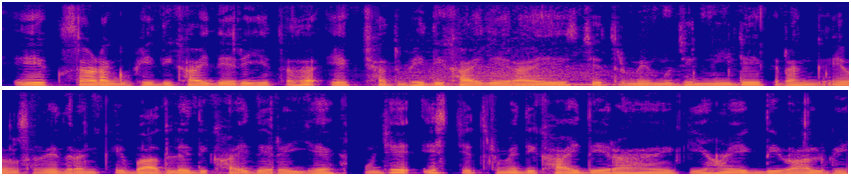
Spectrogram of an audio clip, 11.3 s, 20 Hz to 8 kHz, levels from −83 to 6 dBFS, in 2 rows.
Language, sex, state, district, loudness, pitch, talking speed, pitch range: Hindi, male, Bihar, Begusarai, -20 LUFS, 120 Hz, 230 wpm, 115-125 Hz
